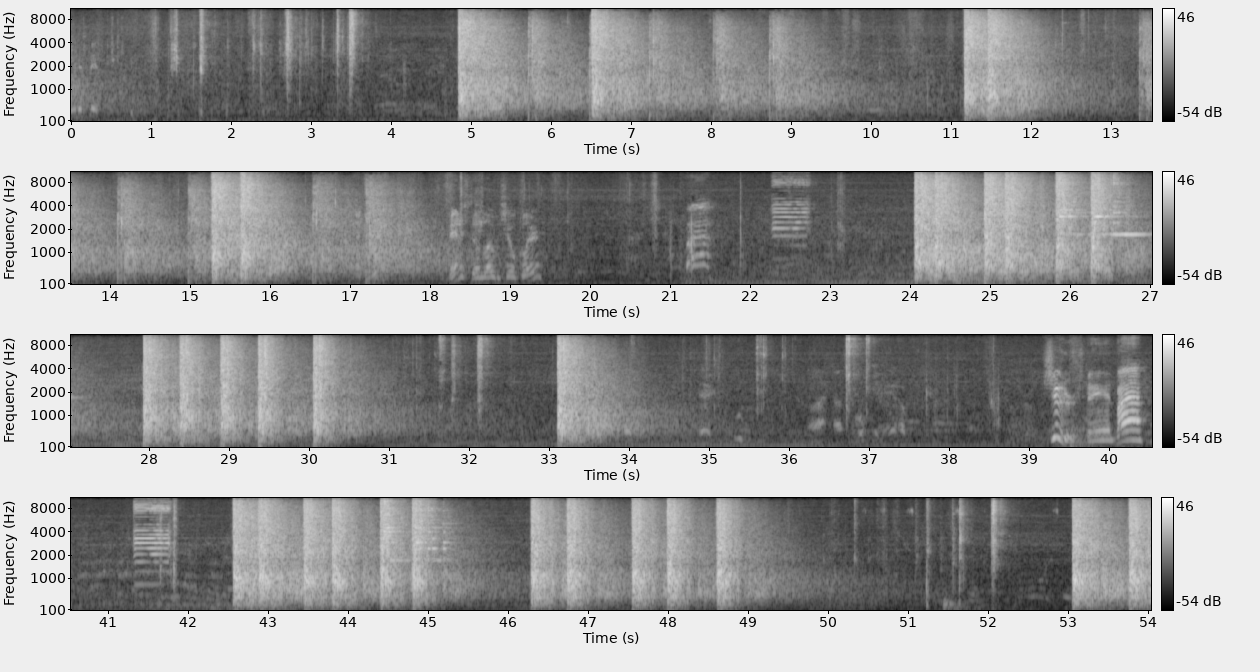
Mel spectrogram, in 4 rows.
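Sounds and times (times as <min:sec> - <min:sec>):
pistol shots: 0:04.8 - 0:09.6, 0:11.2 - 0:12.6, 0:13.3 - 0:18.1, 0:24.0 - 0:27.2, 0:27.9 - 0:32.4, 0:33.1 - 0:34.4, 0:42.6 - 0:49.9, 0:53.0 - 0:54.0
steel target ringing: 0:25.9 - 0:27.2.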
